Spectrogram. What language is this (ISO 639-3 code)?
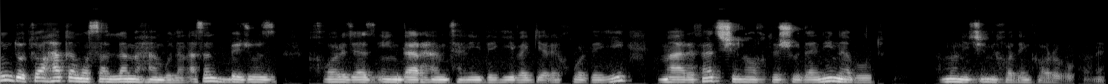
fas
